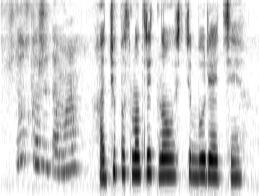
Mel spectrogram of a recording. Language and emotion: Russian, neutral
